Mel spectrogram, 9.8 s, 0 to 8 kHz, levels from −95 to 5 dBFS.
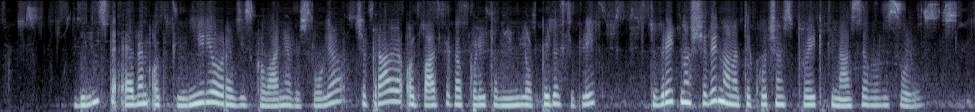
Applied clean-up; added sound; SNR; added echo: neural separator model SepFormer DNS4.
